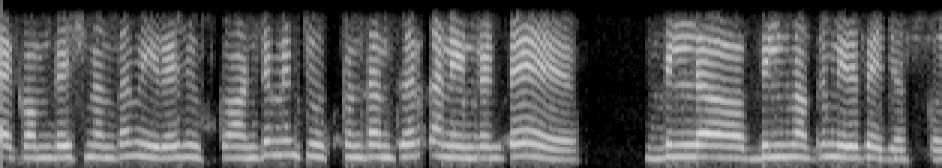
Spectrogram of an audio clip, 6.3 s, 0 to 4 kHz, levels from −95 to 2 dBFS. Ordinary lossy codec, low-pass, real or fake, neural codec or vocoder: none; 3.6 kHz; real; none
